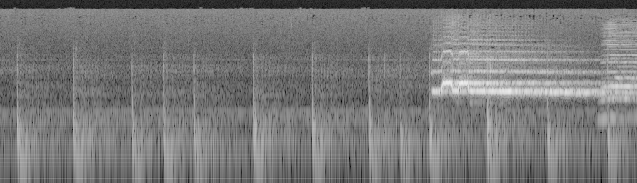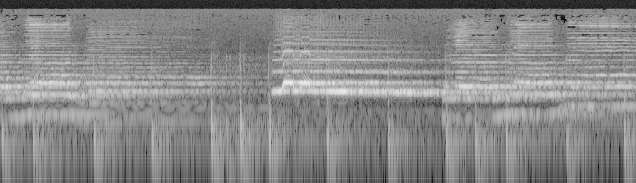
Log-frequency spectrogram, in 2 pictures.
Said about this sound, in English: this is the original version from the movie The Good, the Bad, and the Ugly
